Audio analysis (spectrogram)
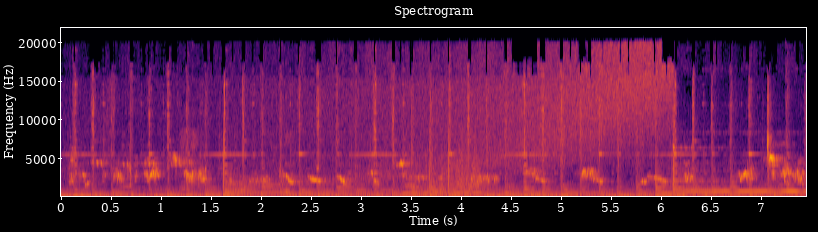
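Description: Migratory birds from northern Asia, Europe and Siberia wintering in India call in a dense chorus of chirps and tweets, several birds near and far at once, with a low steady hum underneath.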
